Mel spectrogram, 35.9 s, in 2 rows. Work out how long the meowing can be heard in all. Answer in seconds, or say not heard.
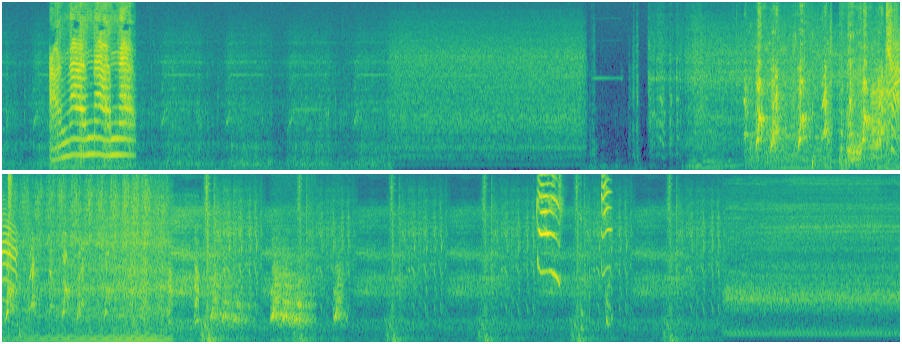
5 s.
